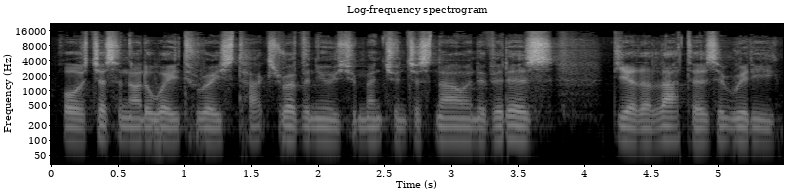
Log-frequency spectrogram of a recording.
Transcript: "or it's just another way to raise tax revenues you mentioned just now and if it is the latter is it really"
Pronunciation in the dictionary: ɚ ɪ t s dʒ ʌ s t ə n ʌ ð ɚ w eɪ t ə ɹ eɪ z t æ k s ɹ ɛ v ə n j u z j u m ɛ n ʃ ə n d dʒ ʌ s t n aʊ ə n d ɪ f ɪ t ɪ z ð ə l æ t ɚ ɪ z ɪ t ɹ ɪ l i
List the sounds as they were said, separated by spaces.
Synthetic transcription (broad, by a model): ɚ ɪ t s dʒ ʌ s t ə n ʌ ð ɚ w eɪ t ə ɹ eɪ z t æ k s ɹ ɛ v ə n j u z j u m ɛ n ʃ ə n dʒ ʌ s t n aʊ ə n ɪ f ɪ t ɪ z ð ə l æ t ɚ ɪ z ɪ t ɹ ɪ l i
